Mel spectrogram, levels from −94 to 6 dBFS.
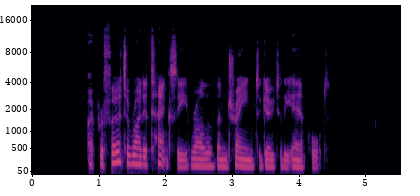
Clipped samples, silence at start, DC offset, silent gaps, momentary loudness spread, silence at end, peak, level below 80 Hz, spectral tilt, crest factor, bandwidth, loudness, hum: under 0.1%; 0.85 s; under 0.1%; none; 12 LU; 1.1 s; -24 dBFS; -84 dBFS; -4.5 dB/octave; 20 dB; 14 kHz; -43 LUFS; none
